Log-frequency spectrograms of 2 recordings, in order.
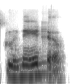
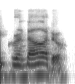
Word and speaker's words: Grenada: First, I'll comment on the fact that you pronounce Grenada beautifully. – Oh, thank you. – So many people tend to say Granada, which of course is a place in Spain.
